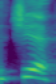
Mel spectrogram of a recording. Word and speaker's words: GIF: She's like, it's not a GIF, Gail. It's a GIF. I was like, but it's spelled with a G.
